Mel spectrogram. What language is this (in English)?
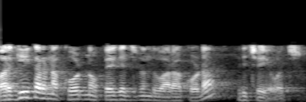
Telugu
